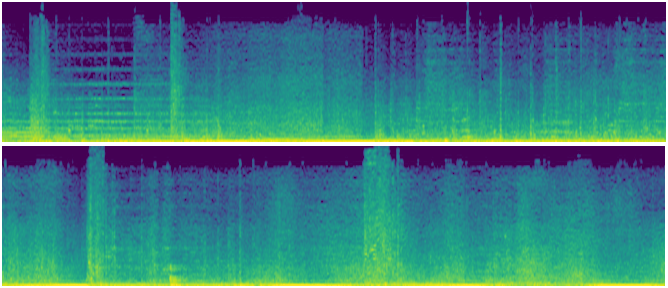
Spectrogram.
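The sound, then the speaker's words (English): Loud, continuous roar of motorboat engines in a boat chase, their pitch rising and falling as they speed across the water, with splashing spray, sharp bangs and muffled voices mixed in. “Boat chase.”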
